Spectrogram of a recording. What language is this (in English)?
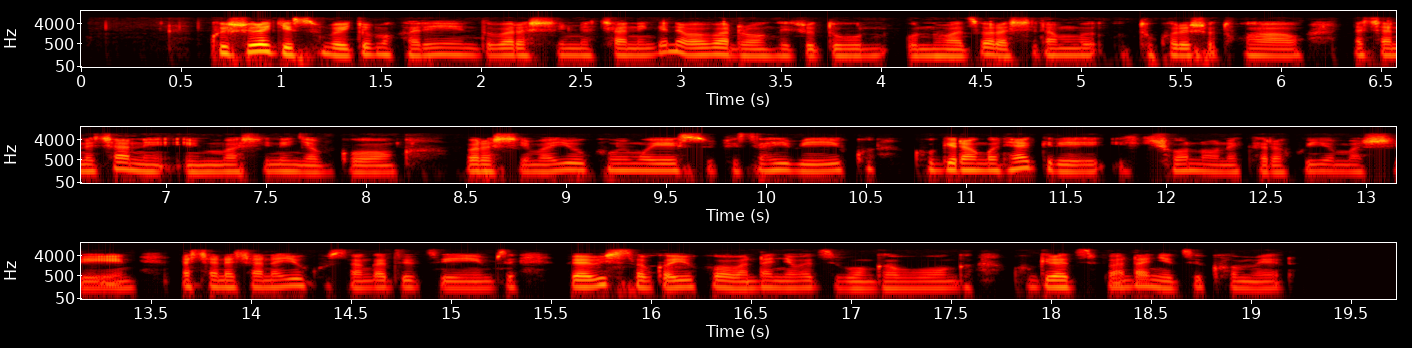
Rundi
